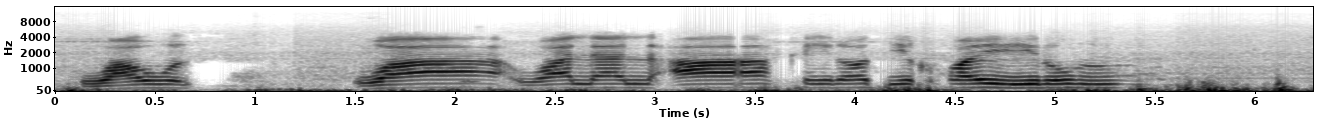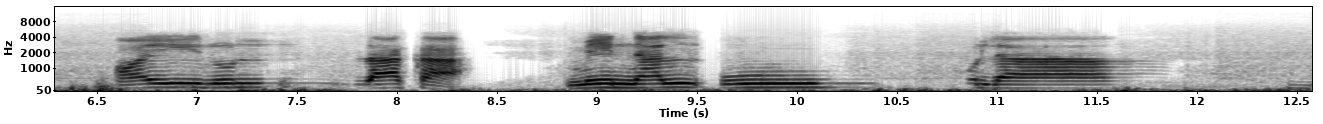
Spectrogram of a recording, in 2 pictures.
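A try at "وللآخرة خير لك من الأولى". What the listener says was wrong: জি, ওয়ালাল আখিরাতি হবে না, তার উপরে পেশ আছে।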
